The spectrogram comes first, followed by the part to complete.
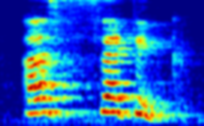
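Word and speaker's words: aesthetic: बड़ा interesting word है एस्थेटिक. ध्यान दीजिए मैंने एस और सी के नीचे लिखा है स. वाई? So that you remember कि आपको यहाँ पे स शब्द यूज करना है, स्क नहीं, स्कूल वाला स्क नहीं.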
